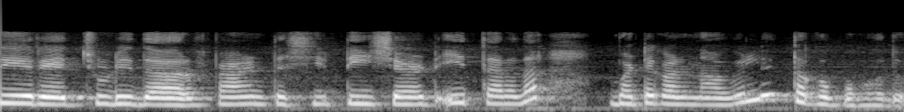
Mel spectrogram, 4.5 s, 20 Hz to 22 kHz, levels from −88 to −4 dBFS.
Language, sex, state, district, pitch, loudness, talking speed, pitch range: Kannada, female, Karnataka, Raichur, 230 Hz, -16 LUFS, 145 wpm, 220-240 Hz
